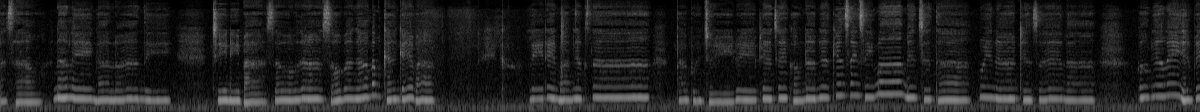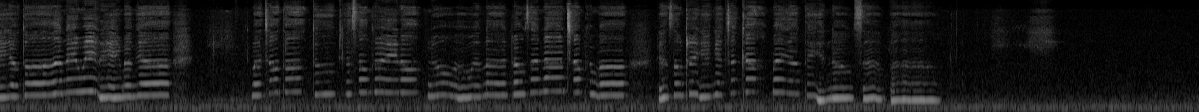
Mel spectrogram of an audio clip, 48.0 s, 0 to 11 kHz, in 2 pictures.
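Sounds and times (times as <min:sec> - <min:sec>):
woman singing softly: 0:00.0 - 0:08.9, 0:09.5 - 0:27.6, 0:28.2 - 0:43.0.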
